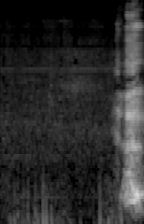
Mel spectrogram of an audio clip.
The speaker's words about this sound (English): I'm burping.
